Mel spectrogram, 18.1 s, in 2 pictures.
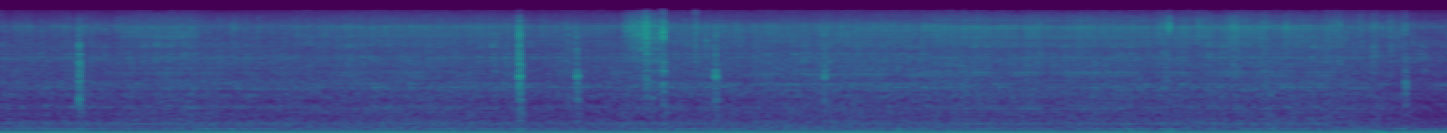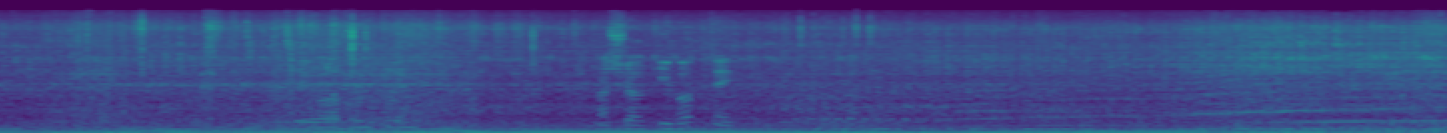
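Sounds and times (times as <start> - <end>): car engine rumbling: 0.0 - 18.0.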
